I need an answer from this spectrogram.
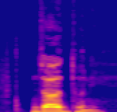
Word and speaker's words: জয়ধ্বনি: ঠিক আছে, জয়ধ্বনি। দনিচ হসন্ত আছে আর ধো হবে।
